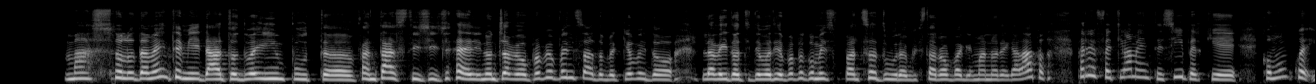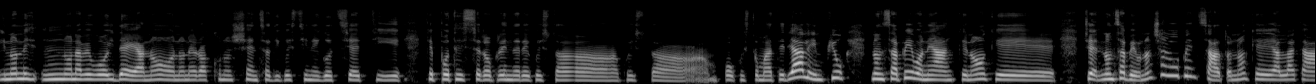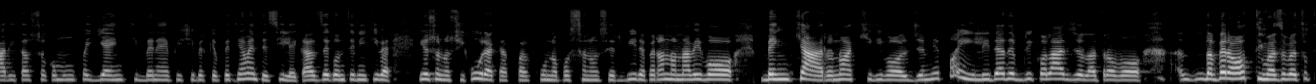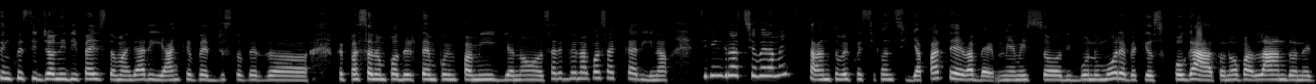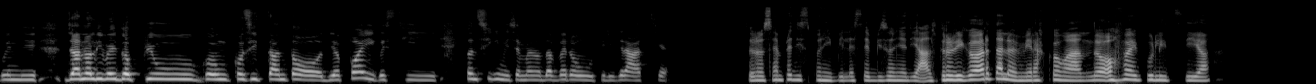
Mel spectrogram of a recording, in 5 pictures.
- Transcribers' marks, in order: in English: "input"; laughing while speaking: "ceh"; "cioè" said as "ceh"; "proprio" said as "popio"; "perché" said as "pecché"; "dire" said as "die"; "proprio" said as "popio"; "cioè" said as "ceh"; "rivolgermi" said as "rivolgemi"; "giorni" said as "gionni"; "per" said as "pe"; "perché" said as "pecché"; "parlandone" said as "pallandone"; laughing while speaking: "fai"
- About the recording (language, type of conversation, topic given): Italian, advice, Come posso gestire i regali inutili che occupano spazio e mi fanno sentire in obbligo?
